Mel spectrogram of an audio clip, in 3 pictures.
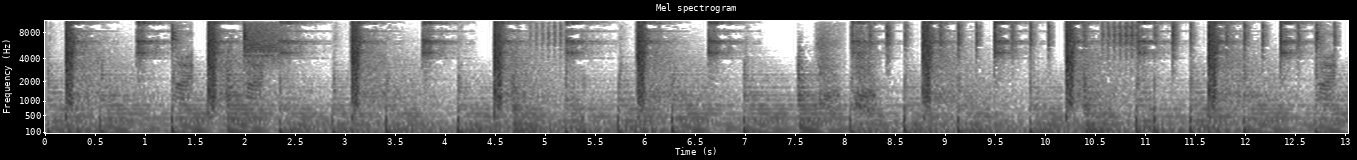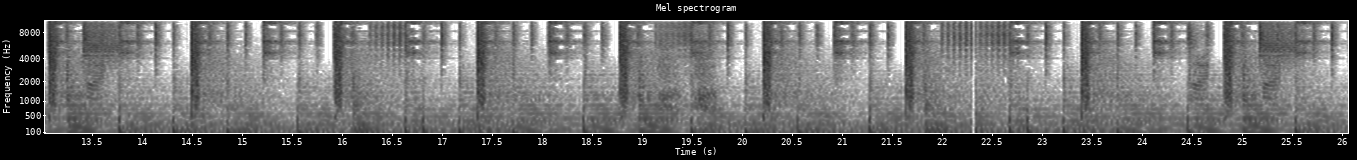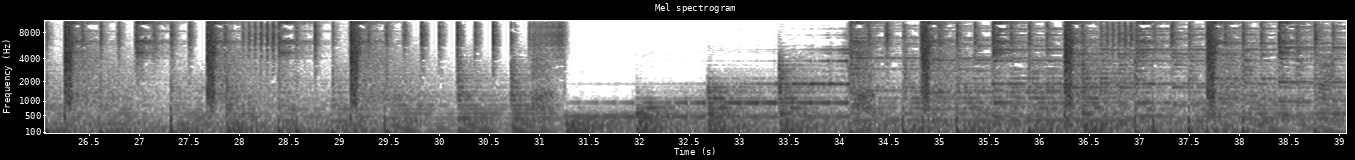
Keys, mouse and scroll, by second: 0.9 Return, 9.1 shift+click, 11.5 ctrl+a, 12.5 typing, 14.0 typing, 14.1 ctrl+a, 19.2 typing, 20.7 Caps_Lock, 22.5 Return, 22.5 typing, 26.8-27.5 typing, 36.1 ctrl+click.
